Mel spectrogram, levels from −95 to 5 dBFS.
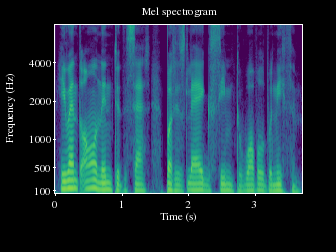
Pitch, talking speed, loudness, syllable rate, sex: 105 Hz, 225 wpm, -21 LUFS, 5.3 syllables/s, male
